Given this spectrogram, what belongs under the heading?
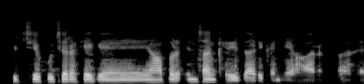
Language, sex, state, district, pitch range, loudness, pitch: Hindi, male, Uttarakhand, Uttarkashi, 105-115 Hz, -20 LUFS, 110 Hz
